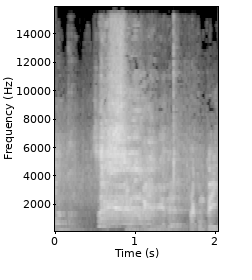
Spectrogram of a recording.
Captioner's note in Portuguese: risada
